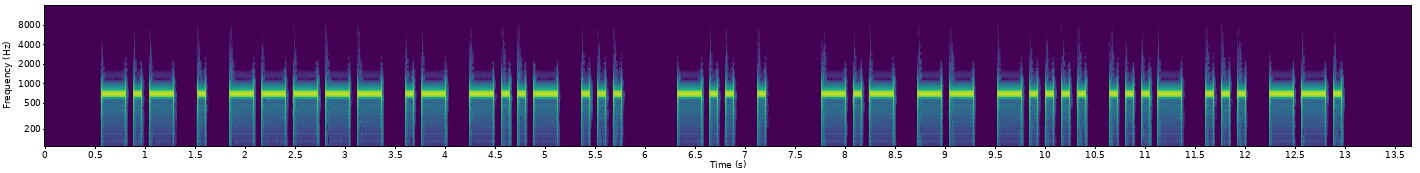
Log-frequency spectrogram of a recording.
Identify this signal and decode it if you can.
Morse code, heard as a keyed tone, about 15 wpm, 700 Hz. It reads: KE0AXS DE KM6VSG
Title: USA Callsign DE Callsign 15wpm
